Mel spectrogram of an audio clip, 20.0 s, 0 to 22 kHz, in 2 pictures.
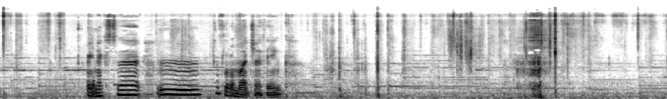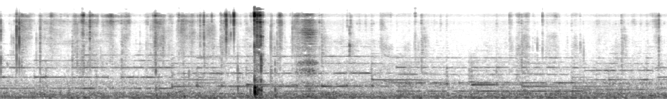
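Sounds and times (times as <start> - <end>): faint background music: 0.0 - 20.0
papery tearing rustles: 6.7 - 8.9.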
